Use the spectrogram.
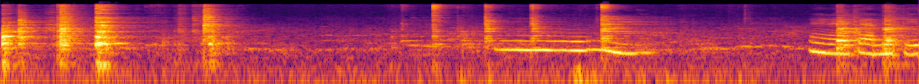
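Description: A metal ladle and plate are set out in a kitchen while making onion pakoda, giving a handful of sharp clinks and clatters spaced across several seconds, with faint voices in between.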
